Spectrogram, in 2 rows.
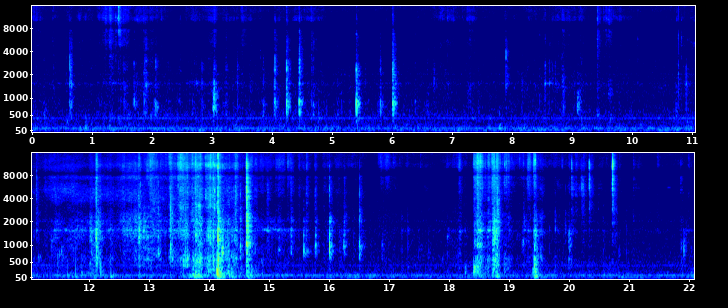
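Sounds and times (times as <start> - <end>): rabbits rustling in bedding: 11.0 - 17.2, 18.0 - 20.5.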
